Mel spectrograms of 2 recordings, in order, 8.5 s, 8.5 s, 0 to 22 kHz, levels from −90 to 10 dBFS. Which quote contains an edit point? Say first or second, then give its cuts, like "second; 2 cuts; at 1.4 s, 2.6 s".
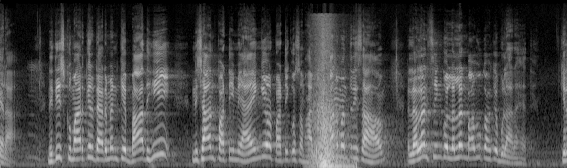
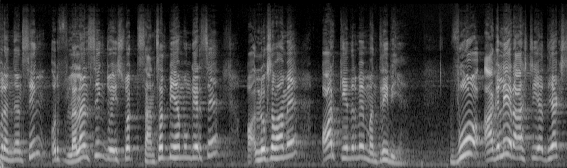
first; 1 cut; at 4.9 s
